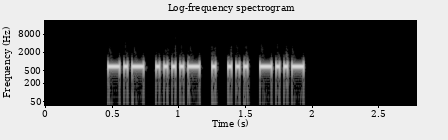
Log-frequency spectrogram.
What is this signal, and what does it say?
Morse code, heard as a keyed tone, about 40 wpm, 700 Hz. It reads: K4ESX
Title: USA Call Signs - 5 Characters - 40wpm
